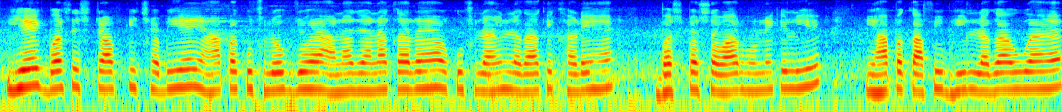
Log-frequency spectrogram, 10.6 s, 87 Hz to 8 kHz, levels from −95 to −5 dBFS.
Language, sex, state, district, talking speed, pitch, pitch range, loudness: Hindi, female, Uttar Pradesh, Budaun, 210 wpm, 220 Hz, 210-225 Hz, -22 LUFS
